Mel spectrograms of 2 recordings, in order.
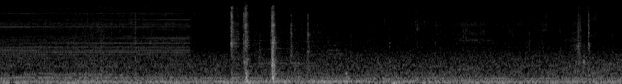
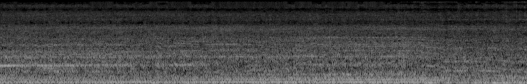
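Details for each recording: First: Auction vehicle: a few sharp clicks at key turn with no cranking following. The starter is not engaging. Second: 2009 Chevrolet Impala V6 at city auction, started right up on a jump box; smooth even idle, steady low hum, no knocks, misses or hunting; sounds pretty good, normal idle.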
